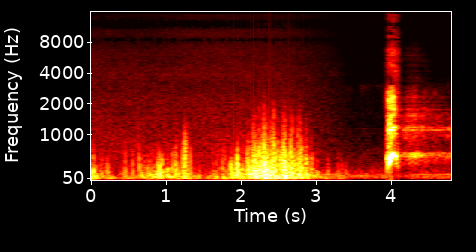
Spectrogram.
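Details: Akita dogs, three generations of a family, at a convenience store in the early morning: about three seconds of low rapid huffing pulses, then one sharp, ringing bark that trails off into a short tonal whine.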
